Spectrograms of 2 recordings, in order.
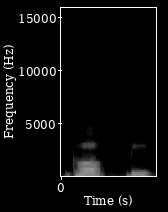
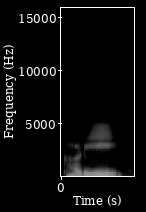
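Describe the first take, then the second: First: घड़ी slowly split as घ, ड़ी; syllable by syllable. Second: Said in the usual way. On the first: Shown as a demonstration. Teacher showing long ई in घड़ी, syllable by syllable. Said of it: "थोड़ा ज़्यादा समय लगता है". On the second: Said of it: "तो शब्द पढ़ते हैं".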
